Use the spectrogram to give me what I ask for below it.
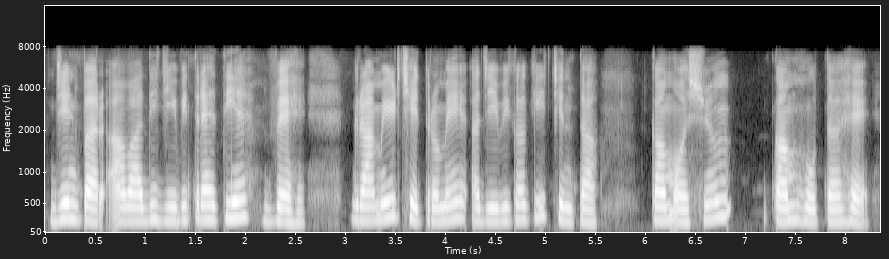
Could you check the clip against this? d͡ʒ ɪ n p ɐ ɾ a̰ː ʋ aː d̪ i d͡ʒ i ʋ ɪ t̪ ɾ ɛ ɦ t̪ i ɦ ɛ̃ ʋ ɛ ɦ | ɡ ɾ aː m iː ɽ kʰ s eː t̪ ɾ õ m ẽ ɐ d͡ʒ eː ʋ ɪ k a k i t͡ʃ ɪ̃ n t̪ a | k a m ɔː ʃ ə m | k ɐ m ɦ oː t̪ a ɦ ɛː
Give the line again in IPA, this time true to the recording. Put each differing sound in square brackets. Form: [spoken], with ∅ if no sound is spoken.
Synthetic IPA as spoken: d͡ʒ ɪ n p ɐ ɾ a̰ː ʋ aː d̪ i d͡ʒ [iː] ʋ ɪ t̪ ɾ ɛ ɦ t̪ i ɦ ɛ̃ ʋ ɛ ɦ | ɡ ɾ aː m iː ɽ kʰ [ʃ] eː t̪ ɾ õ m ẽ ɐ d͡ʒ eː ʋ ɪ k a k i t͡ʃ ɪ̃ n t̪ a | k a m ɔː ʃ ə m | k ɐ m ɦ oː t̪ a ɦ ɛː

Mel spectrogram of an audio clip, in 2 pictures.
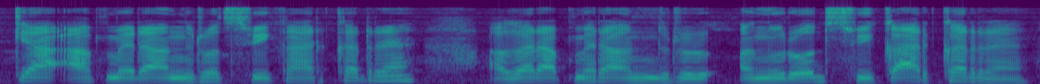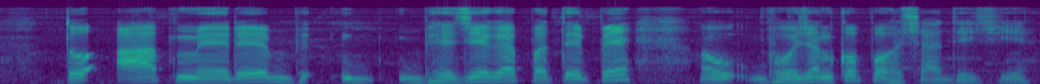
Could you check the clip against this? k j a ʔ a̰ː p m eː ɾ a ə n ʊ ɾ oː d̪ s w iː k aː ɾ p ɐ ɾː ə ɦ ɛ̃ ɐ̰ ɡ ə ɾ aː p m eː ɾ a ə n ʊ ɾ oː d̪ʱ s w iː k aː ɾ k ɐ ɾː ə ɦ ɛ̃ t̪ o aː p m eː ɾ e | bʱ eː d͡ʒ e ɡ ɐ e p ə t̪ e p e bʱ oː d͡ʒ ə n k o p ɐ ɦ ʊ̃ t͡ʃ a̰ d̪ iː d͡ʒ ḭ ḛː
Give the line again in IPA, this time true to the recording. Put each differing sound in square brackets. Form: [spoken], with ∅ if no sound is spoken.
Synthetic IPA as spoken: k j a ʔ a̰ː p m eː ɾ a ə n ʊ ɾ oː d̪ s w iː k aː ɾ [k] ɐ ɾː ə ɦ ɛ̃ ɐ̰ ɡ ə ɾ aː p m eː ɾ a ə n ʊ ɾ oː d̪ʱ s w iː k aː ɾ k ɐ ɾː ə ɦ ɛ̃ t̪ o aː p m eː ɾ e | bʱ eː d͡ʒ e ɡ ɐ e p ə t̪ e p e bʱ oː d͡ʒ ə n k o p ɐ ɦ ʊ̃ t͡ʃ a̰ d̪ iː d͡ʒ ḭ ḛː

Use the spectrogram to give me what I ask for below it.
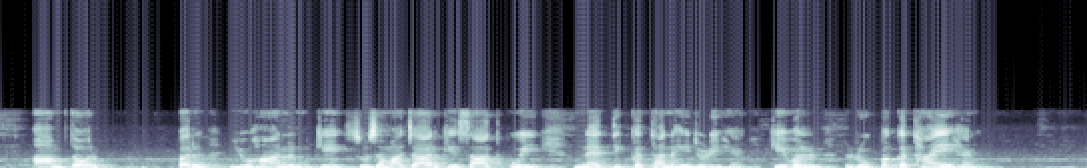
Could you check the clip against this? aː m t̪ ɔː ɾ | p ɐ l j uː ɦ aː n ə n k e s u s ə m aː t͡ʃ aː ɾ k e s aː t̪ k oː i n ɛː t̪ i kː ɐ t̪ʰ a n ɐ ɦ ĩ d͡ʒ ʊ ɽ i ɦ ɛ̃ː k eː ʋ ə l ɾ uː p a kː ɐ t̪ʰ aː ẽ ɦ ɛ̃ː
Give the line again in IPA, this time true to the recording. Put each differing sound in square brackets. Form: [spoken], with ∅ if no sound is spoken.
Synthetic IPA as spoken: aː m t̪ ɔː ɾ | p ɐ [ɾ] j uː ɦ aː n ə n k e s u s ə m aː t͡ʃ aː ɾ k e s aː [t̪ʰ] k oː i n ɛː t̪ [ɪ] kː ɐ t̪ʰ a n ɐ ɦ ĩ d͡ʒ ʊ ɽ i ɦ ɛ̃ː k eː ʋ ə l ɾ uː p [ə] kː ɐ t̪ʰ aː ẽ ɦ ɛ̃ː

